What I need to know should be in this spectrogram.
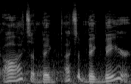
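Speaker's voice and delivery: put-on offhand, unbothered, very nonchalant casual tone. Retelling a partner looking through binoculars: imitating a very nonchalant remark. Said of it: "very nonchalantly".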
